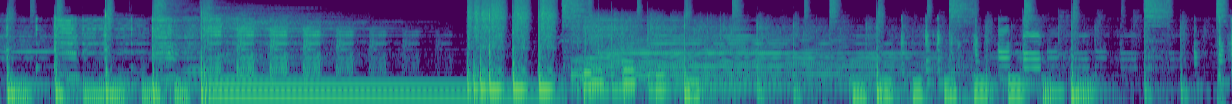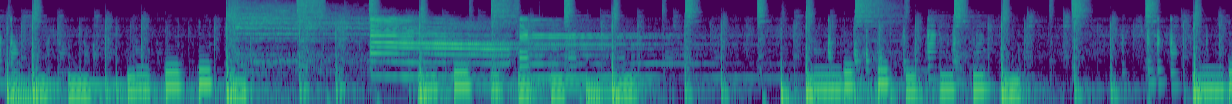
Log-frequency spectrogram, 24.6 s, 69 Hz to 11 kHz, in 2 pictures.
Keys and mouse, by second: 0.1 ctrl+r, 3.7-5.7 middle drag, 5.7 ctrl+r, 7.9-13.6 middle drag, 13.6-18.0 right drag, 17.0 x, 19.4-21.8 right drag, 21.8-24.6 middle drag.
